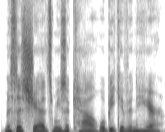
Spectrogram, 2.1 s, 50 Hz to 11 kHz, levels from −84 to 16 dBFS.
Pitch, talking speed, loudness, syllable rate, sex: 160 Hz, 205 wpm, -18 LUFS, 6.2 syllables/s, female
